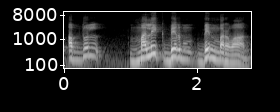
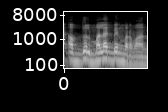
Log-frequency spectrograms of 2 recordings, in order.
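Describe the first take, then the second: First: "الملک" drawn out slowly, with an i in the last syllable, "malik"; claimed true pronunciation. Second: "الملک" with an a in the last syllable, "malak"; rejected pronunciation. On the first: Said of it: "یہ وہ کہتے ہیں true pronunciation ہے". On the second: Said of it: "نہیں ہے". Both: Shown as a demonstration.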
